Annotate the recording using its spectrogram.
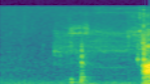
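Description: Gun Box aluminium handgun safe unlocking for a newly programmed fingerprint: a faint click about a second in, then a soft rush as the lid swings up on its hydraulic struts. A voice says "awesome" at the very end.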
